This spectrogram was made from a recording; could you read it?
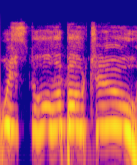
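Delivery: very high, very slow, drawn-out shout. Voicing a character who calls out while holding on: Casimir yelling out. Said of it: "Casimir just yells out".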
